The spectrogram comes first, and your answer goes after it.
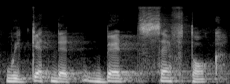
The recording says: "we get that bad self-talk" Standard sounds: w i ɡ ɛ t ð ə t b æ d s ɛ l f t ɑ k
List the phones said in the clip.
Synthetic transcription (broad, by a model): w i ɡ ɛ t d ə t b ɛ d s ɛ f t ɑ k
